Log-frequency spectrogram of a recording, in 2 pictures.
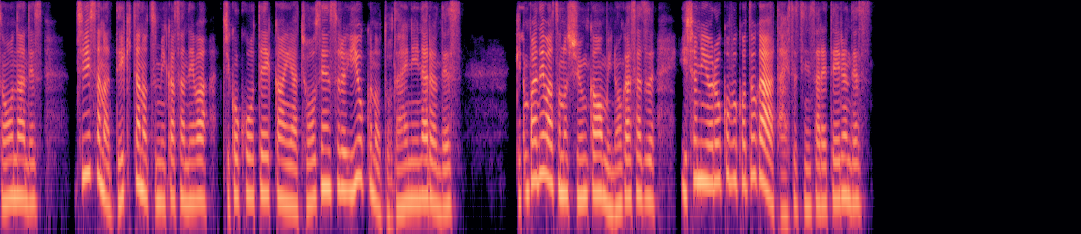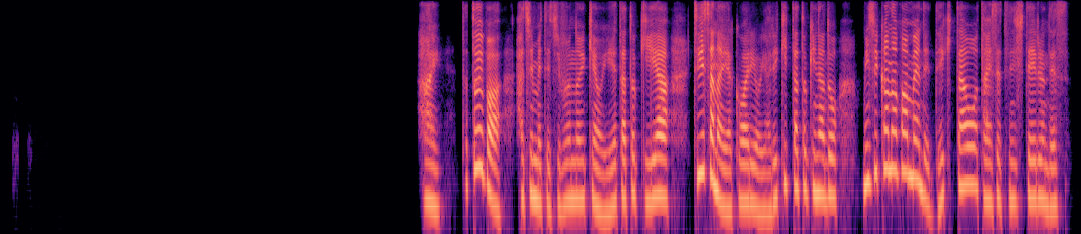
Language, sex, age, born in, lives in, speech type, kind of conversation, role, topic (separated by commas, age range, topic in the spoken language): Japanese, female, 40-44, Japan, Japan, read, expert-assistant, expert, 困っている人を助ける仕事と聞きますが、『助ける』って具体的にはどんなことを指すのでしょうか？現場での実際の例を教えてください。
